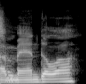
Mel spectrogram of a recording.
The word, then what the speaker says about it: Amandla: I'm gonna mispronounce her name, and I apologize because it kind of looks like Amanda, but it's got an L at the end of it. I just learned that. That's Amandla, I would assume, and Stenberg.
